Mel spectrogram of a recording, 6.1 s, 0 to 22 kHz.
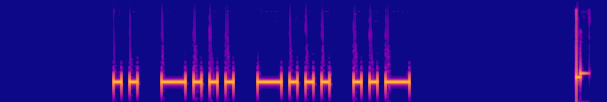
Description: Morse code, heard as a keyed tone, about 15 wpm, 700 Hz. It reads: IBBU
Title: Four Challenging Letter-Number Combinations 15wpm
